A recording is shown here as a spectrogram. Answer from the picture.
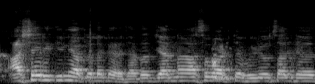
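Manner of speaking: ordinary talk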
